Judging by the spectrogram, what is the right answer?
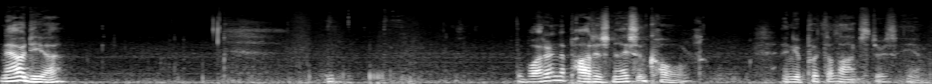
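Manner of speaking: put-on whispered, hushed, breathy, slow Maine accent. Retelling an aunt explaining to a young child how to cook lobster, Aunt Eleanor's Maine accent. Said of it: "in that main accent of hers".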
